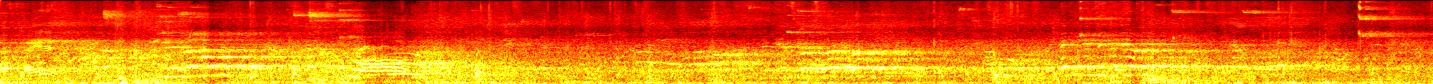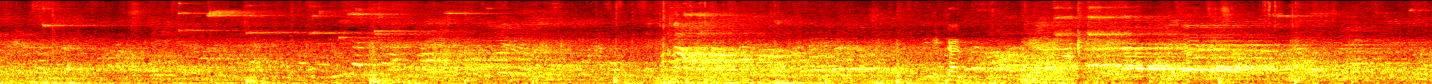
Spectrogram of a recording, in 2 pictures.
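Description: An indoor football being kicked and bouncing off a hard sports-hall floor, with repeated knocks, amid shouting voices and short high squeaks, all ringing in the large hall.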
